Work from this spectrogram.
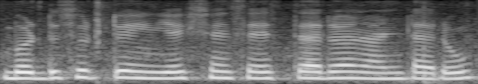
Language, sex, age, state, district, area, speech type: Telugu, female, 45-60, Andhra Pradesh, Visakhapatnam, rural, spontaneous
